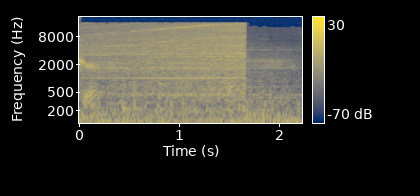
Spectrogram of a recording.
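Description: A deep, steady rumble under a thin whoosh that rises in pitch and cuts off suddenly near the end: a dramatic sound-design riser building to a reveal.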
